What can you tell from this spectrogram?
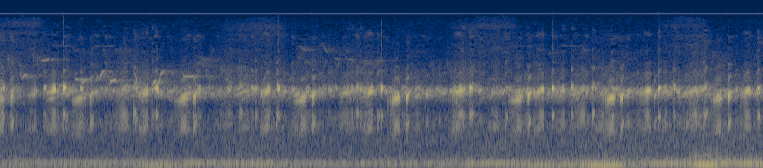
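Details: In early spring in the Pacific Northwest or Northern California, a dense chorus of Sierran chorus frogs keeps up quick two-part creaking ribbits that overlap without pause.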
